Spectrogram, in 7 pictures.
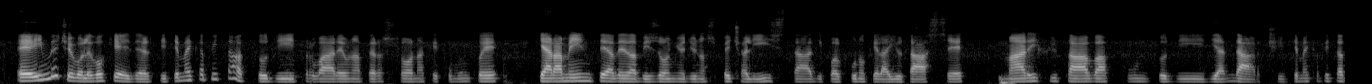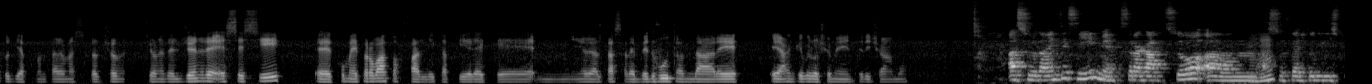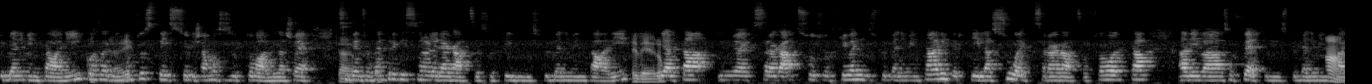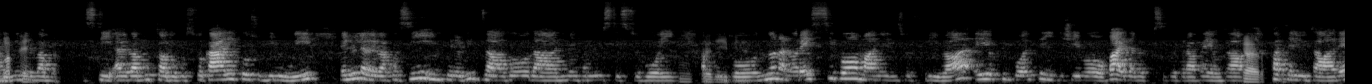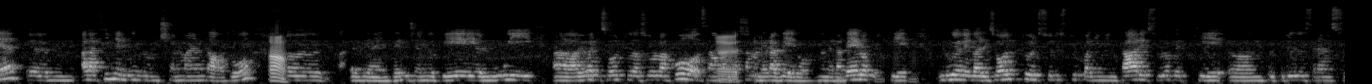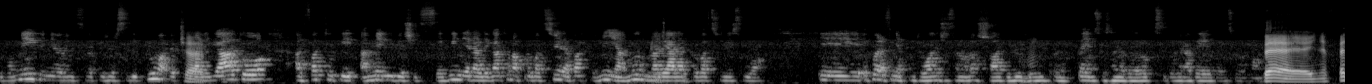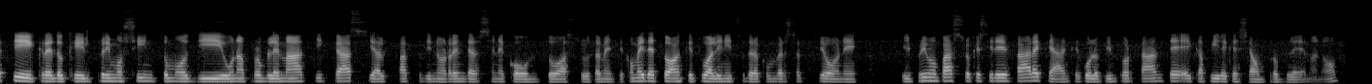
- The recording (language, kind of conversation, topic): Italian, podcast, Come si può parlare di salute mentale in famiglia?
- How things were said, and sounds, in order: static; tapping; door; laughing while speaking: "dovuto"; other background noise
